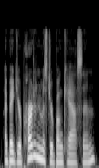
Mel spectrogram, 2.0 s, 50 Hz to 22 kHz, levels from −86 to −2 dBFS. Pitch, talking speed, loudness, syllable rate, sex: 180 Hz, 180 wpm, -20 LUFS, 5.1 syllables/s, female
